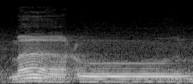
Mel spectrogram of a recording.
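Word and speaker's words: ماعون: Ma'un, ma 2 harokat. Ada yang terjebak, ya, seolah-olah ma'unnya itu setelahnya hamzah padahal ain, ya. Jadi dibacanya panjang. Wa yamna'unal ma'un. Harusnya ma'un, bukan ma'un, ya. Jadi itu mad tabi'i.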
